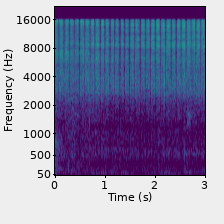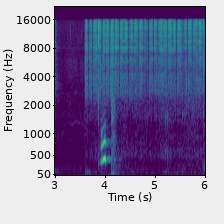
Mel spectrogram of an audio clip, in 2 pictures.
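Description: Felt-tip marker scribbling on paper in quick back-and-forth strokes, a steady scratchy hiss that drops out briefly about halfway.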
